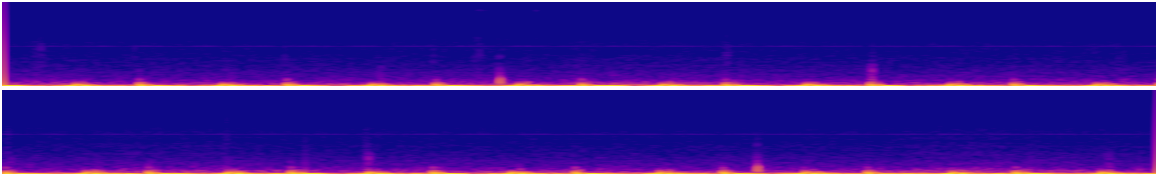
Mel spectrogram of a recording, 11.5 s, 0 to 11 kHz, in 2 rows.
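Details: Heartbeat in a binaural ASMR sleep recording: steady, regular low thumps at about 80 beats a minute, a normal resting heartbeat.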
